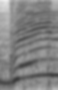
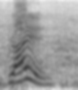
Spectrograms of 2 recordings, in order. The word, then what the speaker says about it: Brian: got my name wrong my name's Brian not brain oh of course I'm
